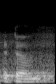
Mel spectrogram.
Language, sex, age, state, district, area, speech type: Maithili, male, 18-30, Bihar, Supaul, urban, spontaneous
